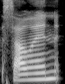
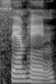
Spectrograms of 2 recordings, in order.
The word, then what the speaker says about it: Samhain: yes yes so sa which I did not know how to say this for a long time because it's s a m h a i n yeah you thought Sam Hayne you're like what is this very very American of me right yes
